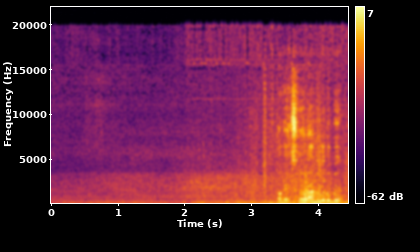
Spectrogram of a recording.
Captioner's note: air whooshing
